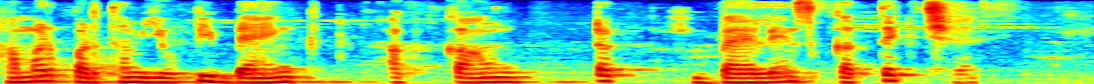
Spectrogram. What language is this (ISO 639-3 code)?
mai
